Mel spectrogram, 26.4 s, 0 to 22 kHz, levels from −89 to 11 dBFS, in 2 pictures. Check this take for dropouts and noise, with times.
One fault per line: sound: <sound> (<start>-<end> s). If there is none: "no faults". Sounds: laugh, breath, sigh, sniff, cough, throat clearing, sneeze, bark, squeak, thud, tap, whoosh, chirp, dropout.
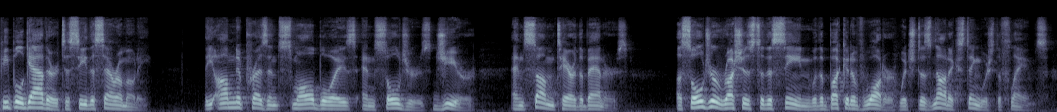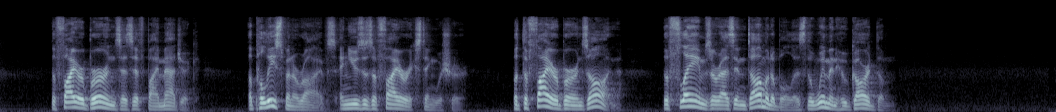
no faults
